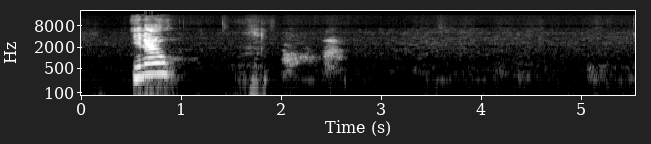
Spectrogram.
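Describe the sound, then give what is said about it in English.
A dog lets out one loud, high bark, followed by a few softer, shorter yips and whines over the next couple of seconds, then quiet. “My dogs are going crazy trying to figure out why.”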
